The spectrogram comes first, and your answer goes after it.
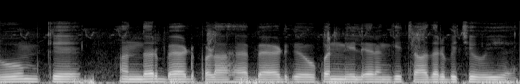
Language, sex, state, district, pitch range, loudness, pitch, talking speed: Hindi, male, Uttar Pradesh, Shamli, 110-120 Hz, -16 LUFS, 115 Hz, 175 wpm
